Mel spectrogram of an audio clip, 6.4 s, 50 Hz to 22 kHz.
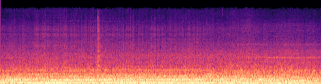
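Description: Airbus A330-300 cabin noise heard from a window seat beside the right engine during climb: a loud, steady drone with a deep low hum. The engine is the one damaged by a bird strike, which the crew is running at reduced thrust to keep its vibrations down.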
